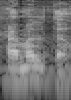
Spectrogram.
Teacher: الٹا پیش کی وجہ سے ہا کو ایک الف کے برابر لمبا کریں گے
